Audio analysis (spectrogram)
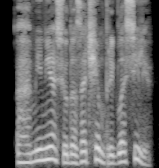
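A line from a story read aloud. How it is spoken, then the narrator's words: Whispered question. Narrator (Russian): шепотом спросила Наира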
